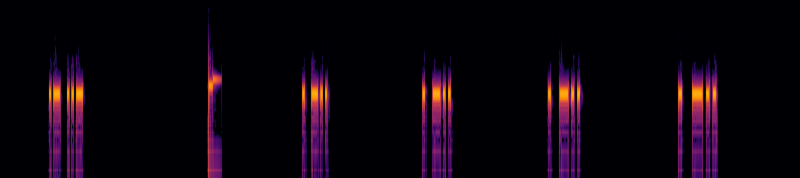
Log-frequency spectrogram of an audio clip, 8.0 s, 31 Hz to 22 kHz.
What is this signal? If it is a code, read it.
Morse code, heard as a keyed tone, about 48 wpm, 690 Hz. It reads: AU ED ED ED ED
